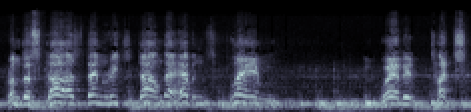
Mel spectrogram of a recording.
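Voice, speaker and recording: A man's voice: sits high, slow, over loud music. An actor playing a fanatical male cult priest, solemnly intoning prophecy in a 1950s radio drama.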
